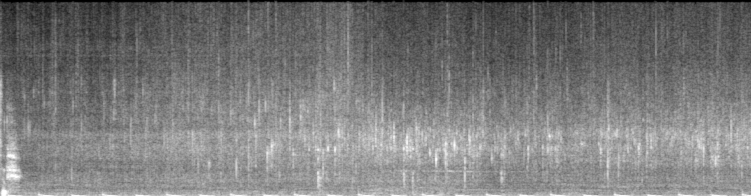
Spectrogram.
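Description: Plant-based meatballs searing in a generous layer of hot olive oil in a frying pan: a steady sizzle with crackling spatters. A soft low beat pulses underneath, about three times a second.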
